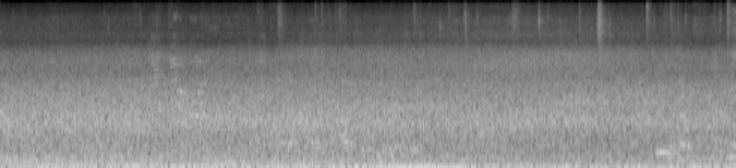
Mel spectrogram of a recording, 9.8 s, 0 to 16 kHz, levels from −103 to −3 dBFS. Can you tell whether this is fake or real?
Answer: real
